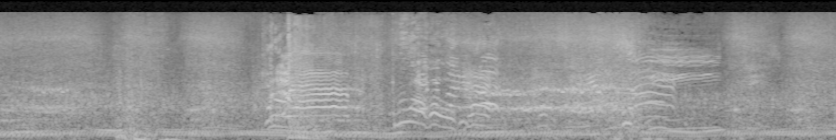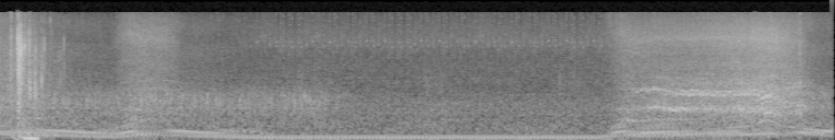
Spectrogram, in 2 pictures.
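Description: An SUV engine hums and revs as the SUV drives.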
